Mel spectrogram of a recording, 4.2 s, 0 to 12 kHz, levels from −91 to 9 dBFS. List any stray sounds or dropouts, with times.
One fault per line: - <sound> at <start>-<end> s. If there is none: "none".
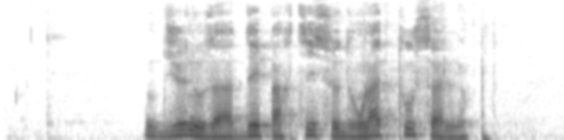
none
